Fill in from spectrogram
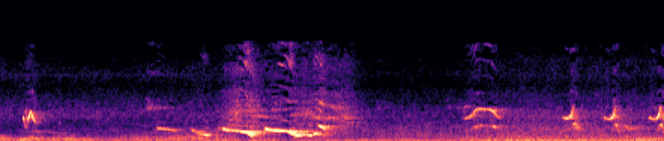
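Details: Black-naped oriole with scattered whistled notes, several sharp downward slurs in a cluster, then a few higher thin chirps, over a low murmur of background noise.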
